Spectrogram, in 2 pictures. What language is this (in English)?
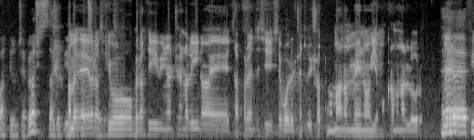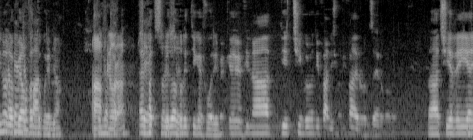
Italian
